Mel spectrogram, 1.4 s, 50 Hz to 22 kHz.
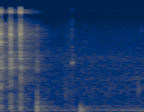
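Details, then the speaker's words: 1993 Starcraft Meteorite popup camper, Shelby 5438 lift winch after un-fusing and lubricating the gears: normal crisp ratchet clicks while cranking up as the lock arm catches the gear, bursting then slowing. "now cranking it up it's reversed threads and it's going this way to crank it up this is spinning by itself and then it gets tight against the friction pads now it's cranking up that's when you hear the clicking like normal"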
